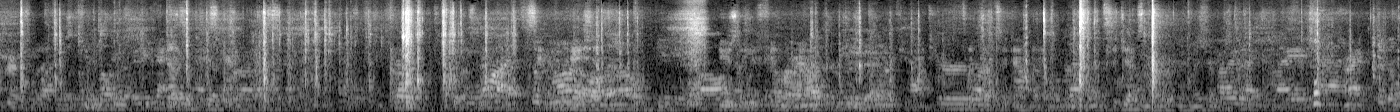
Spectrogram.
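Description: Plastic printer cover panel being pressed and clicked back into place, with several sharp plastic clicks and knocks, the loudest about four seconds in and two close together near the end, over low background talk.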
